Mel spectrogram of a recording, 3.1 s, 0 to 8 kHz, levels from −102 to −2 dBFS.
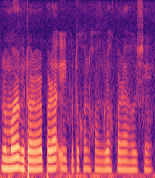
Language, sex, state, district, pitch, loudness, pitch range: Assamese, male, Assam, Sonitpur, 155 Hz, -19 LUFS, 145-160 Hz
